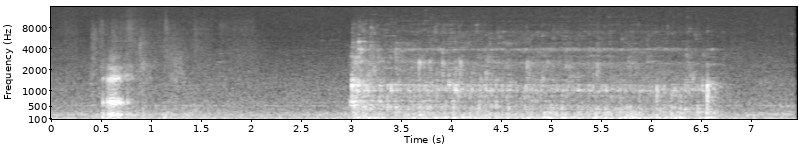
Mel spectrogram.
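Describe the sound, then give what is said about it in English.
A steady, gurgling bubble of water through a large glass bong as someone pulls on it runs for about three and a half seconds, moderately loud, after a brief soft knock and some quiet rustling. “But I'm going to pull on it to at least show you the water movement and see this thing in action.”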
